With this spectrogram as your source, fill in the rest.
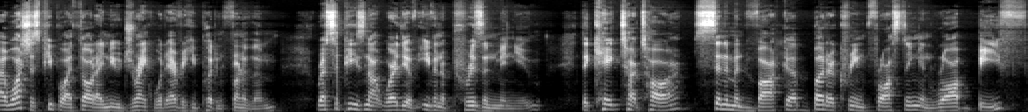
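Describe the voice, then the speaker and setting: Recorded very cleanly against a silent background, a man with a normal speaking voice talks at a moderate pace, medium in pitch and lively in intonation. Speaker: villainous prisoner character. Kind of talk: scripted comedic dialogue. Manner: haughty, disdainful, snobbish.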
